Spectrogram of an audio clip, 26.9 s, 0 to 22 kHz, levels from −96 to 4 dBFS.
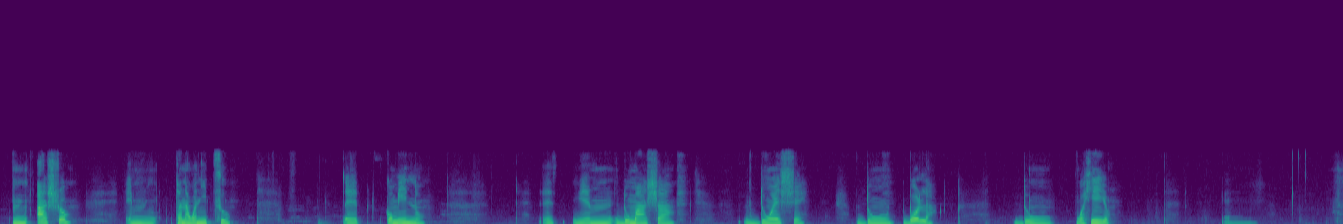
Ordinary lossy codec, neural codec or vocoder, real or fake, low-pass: none; none; real; 7.2 kHz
